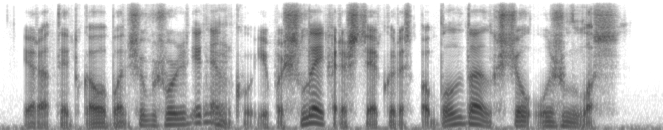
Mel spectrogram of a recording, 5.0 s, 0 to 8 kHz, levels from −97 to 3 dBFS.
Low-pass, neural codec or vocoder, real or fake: 7.2 kHz; autoencoder, 22.05 kHz, a latent of 192 numbers a frame, VITS, trained on many speakers; fake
